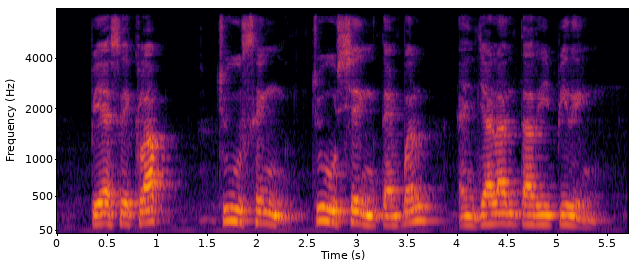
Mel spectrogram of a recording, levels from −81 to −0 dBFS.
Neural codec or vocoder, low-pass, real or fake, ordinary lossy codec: none; 7.2 kHz; real; none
